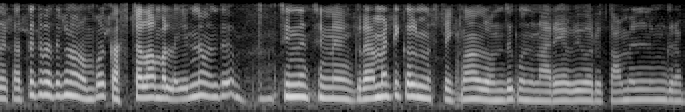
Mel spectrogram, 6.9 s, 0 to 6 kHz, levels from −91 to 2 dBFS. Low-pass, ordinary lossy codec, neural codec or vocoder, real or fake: 5.4 kHz; none; autoencoder, 48 kHz, 128 numbers a frame, DAC-VAE, trained on Japanese speech; fake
